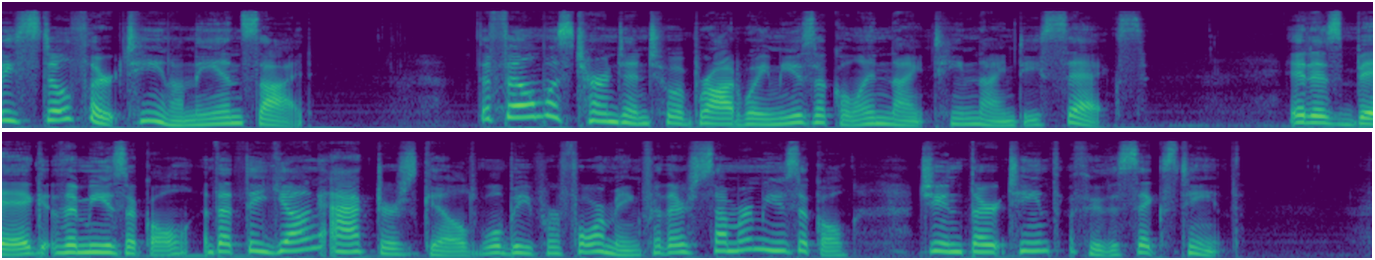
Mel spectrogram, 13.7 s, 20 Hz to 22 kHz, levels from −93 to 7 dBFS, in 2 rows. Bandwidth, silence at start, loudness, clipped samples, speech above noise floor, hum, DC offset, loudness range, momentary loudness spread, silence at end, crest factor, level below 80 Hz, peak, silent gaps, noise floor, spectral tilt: 16 kHz; 0 s; -27 LUFS; under 0.1%; 42 dB; none; under 0.1%; 4 LU; 10 LU; 0.75 s; 18 dB; -62 dBFS; -10 dBFS; none; -68 dBFS; -4.5 dB/octave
